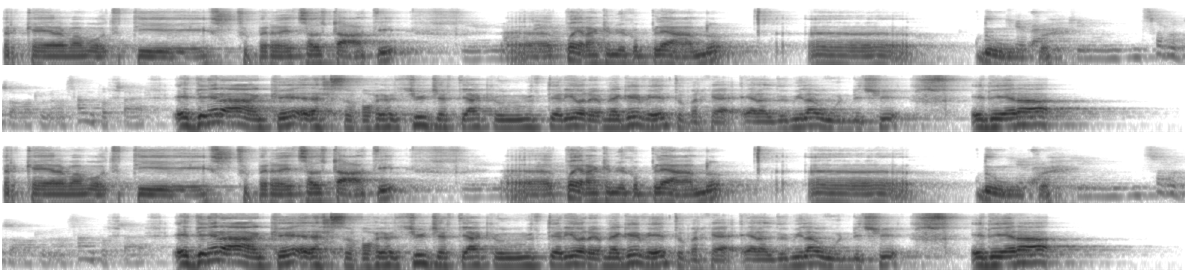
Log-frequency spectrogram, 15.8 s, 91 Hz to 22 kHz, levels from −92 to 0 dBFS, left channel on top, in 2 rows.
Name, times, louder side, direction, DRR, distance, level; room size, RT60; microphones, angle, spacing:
voice 1, 0.0-3.1 3.3-4.9 5.4-6.1 6.5-7.0 9.0-14.9, right 2 dB, 15° right, 0.3 m, -25 dB
voice 2, 3.1-3.7 6.1-6.2 6.5-8.8, left 2 dB, 60° left, 0.8 m, -45 dB
7.0 x 6.2 x 6.0 m
head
